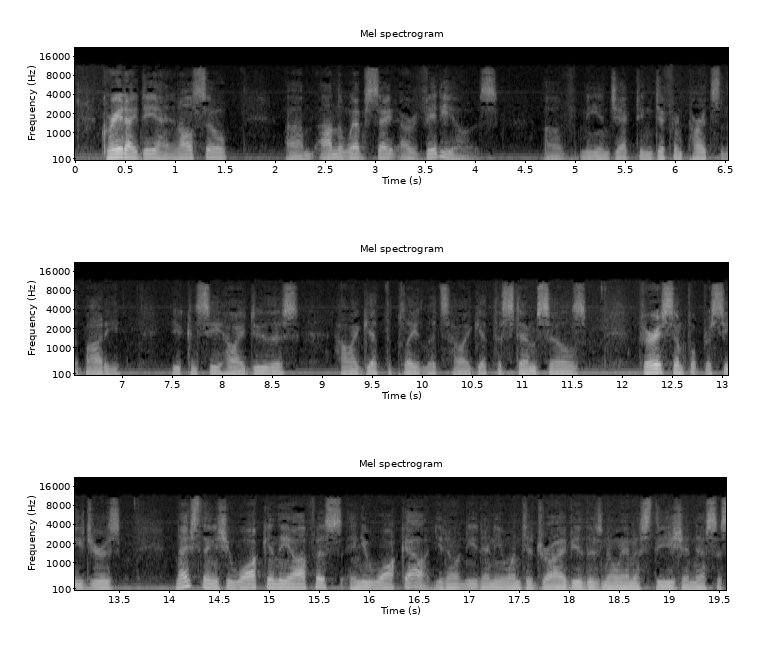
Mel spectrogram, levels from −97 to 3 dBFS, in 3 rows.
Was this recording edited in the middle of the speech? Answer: no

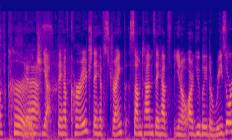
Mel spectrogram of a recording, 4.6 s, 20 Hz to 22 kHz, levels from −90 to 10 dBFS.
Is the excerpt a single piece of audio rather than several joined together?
yes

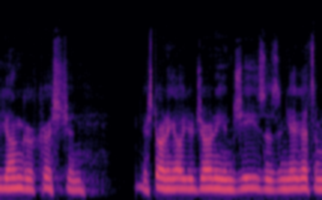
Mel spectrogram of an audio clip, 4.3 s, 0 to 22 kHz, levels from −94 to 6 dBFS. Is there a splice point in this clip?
no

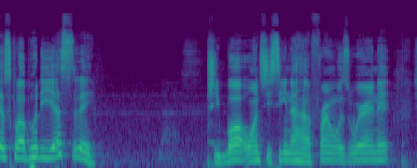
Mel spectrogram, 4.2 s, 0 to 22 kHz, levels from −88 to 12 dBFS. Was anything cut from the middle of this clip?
yes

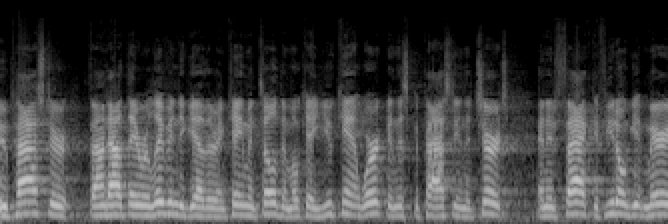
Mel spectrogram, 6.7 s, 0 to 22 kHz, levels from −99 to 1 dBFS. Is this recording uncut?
yes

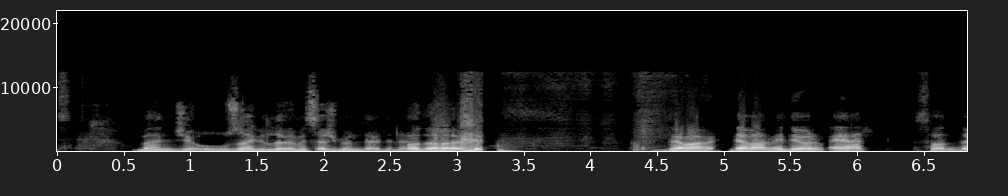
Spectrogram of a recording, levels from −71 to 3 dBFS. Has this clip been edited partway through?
yes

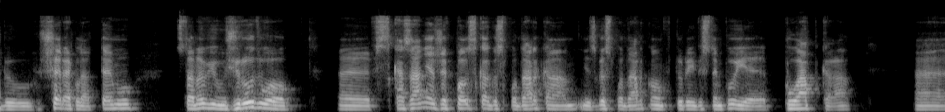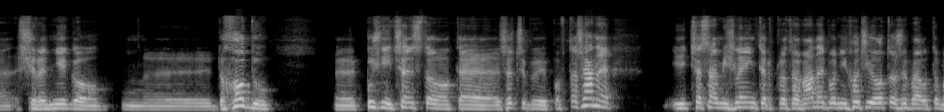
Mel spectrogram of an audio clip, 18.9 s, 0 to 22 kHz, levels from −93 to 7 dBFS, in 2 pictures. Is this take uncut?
yes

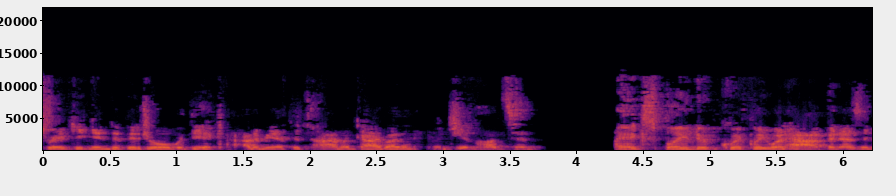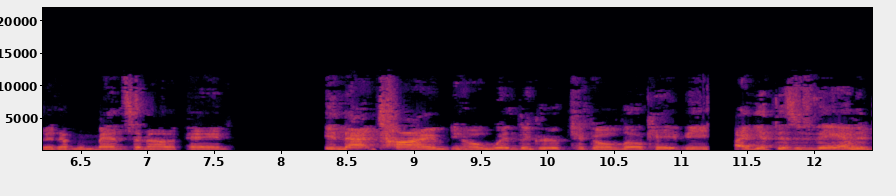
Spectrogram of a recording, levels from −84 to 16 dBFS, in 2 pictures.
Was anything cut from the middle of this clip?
yes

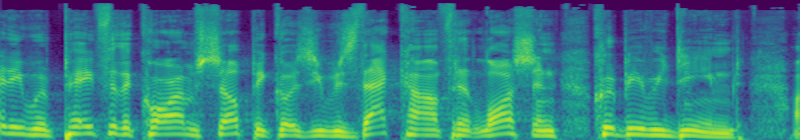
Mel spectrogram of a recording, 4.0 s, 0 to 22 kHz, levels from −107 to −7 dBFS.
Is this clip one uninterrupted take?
no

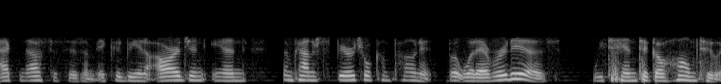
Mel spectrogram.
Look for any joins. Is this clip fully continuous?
no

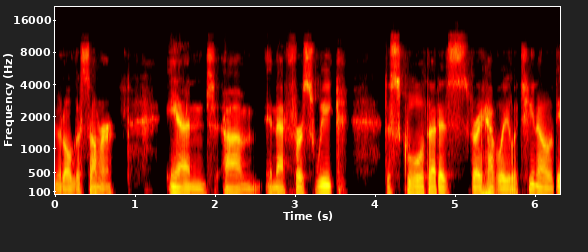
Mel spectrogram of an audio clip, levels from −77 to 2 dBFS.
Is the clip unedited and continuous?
no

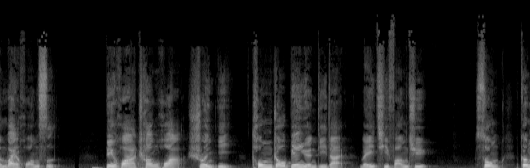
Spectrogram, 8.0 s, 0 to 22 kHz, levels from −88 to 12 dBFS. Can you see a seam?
no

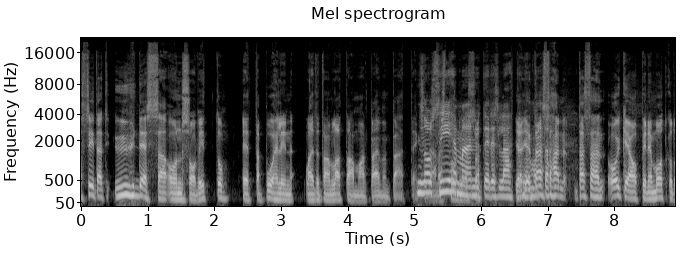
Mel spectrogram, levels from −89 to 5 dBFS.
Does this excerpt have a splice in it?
no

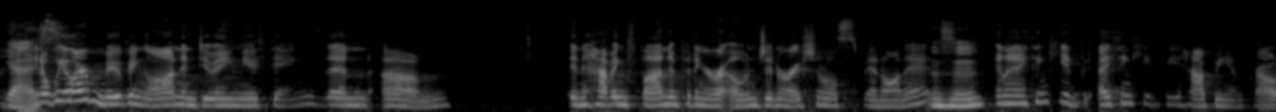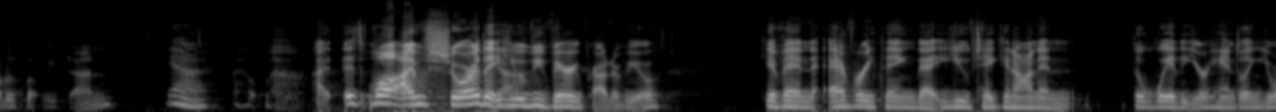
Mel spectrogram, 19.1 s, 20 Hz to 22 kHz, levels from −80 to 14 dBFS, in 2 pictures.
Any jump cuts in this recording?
no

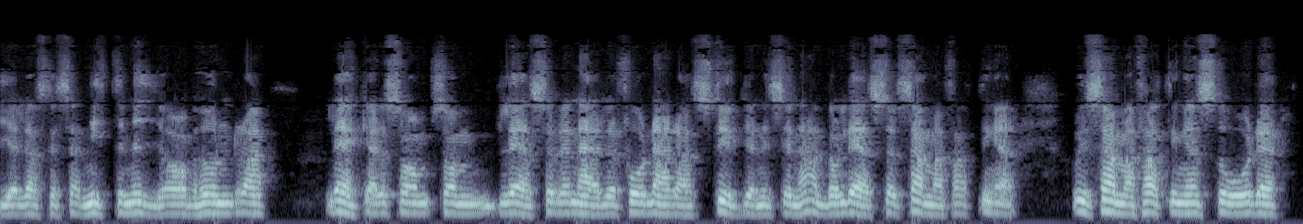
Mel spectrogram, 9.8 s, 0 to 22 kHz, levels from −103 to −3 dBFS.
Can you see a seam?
no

